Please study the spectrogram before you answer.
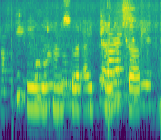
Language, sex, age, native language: Icelandic, male, 10, Icelandic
